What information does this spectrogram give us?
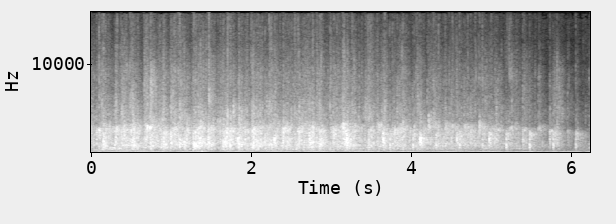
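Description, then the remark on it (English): An audience claps hands to the Lord during a sermon in a dense, sustained burst of applause. It is steady and fairly loud throughout, easing off slightly toward the end, with a low hum underneath. “Clap your hands to the Lord here now.”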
